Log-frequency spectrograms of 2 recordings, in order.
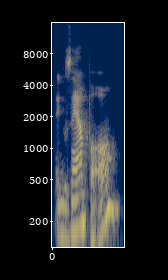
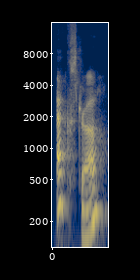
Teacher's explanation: When the X is before the stressed vowel, we pronounce it as a GZ. So for example, if you look at that word, example, there's the stress is on the second syllable, and so we have the GZ.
